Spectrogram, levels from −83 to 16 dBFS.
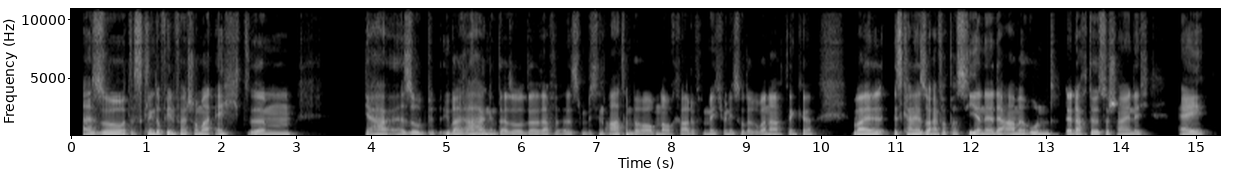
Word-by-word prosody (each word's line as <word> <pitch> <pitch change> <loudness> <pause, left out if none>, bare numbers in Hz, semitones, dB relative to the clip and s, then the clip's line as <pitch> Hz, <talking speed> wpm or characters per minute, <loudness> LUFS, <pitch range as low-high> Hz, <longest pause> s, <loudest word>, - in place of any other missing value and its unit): Also, 105 -1 +4
das 95 +1 -6
klingt 150 +1 +4
auf 155 - -1
jeden 150 -3 +4
Fall 135 -3 0
schon 125 0 -1
mal 120 -2 +3
echt 120 +1 -4
ähm, 105 -1 -1 0.9
ja, 125 +3 0
also, 105 +1 -1
b 110 +4 -8
überragend, 110 - +1
also, 90 0 -1
da 95 +2 -2
da 95 0 -1
f 95 +2 -12
ist 95 -1 -7
'n 105 - -8
bisschen 115 -1 -7
atemberaubend 90 - -1
auch 85 0 -5
grade 85 +1 -4
für 90 - -14
mich, 95 +2 -4
wenn 90 - -4
ich 85 -1 -5
so 90 - -8
darüber 85 -1 -5
nachdenke. 90 +5 -3 0.5
Weil 100 -1 +4
es 105 - -2
kann 125 -1 +4
ja 115 - +7
so 115 +2 +3
einfach 110 0 0
passieren, 115 +4 +3
ne? 105 +1 +3
Der 105 -1 +2
arme 110 -3 +1
Hund, 130 0 +1
der - - +3
dachte 110 +1 0
höchstwahrscheinlich: 105 -1 -1 0.4
„Ey, 110 +1 +2
105 Hz, 180 wpm, -21 LUFS, 95-115 Hz, 0.9 s, ja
